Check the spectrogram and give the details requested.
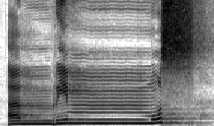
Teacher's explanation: Rim ada hukum idghamunah. Karena tanwin kasrah menghadapi mim, maka tanwinnya dileburkan ke mim disertai dengung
